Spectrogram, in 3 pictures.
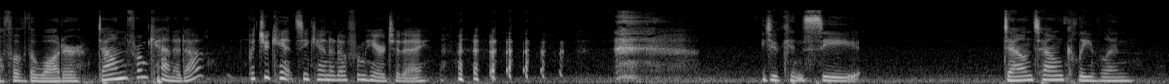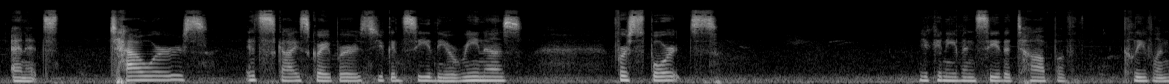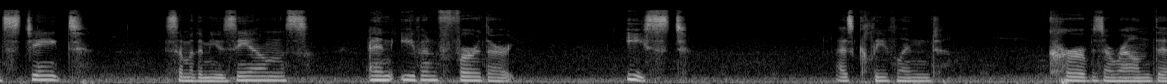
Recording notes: LIVE from Edgewater Beach Park, Cleveland, Ohio. This is a special on location Walk and Talk of our Mindfulness Summer Tour 2022.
